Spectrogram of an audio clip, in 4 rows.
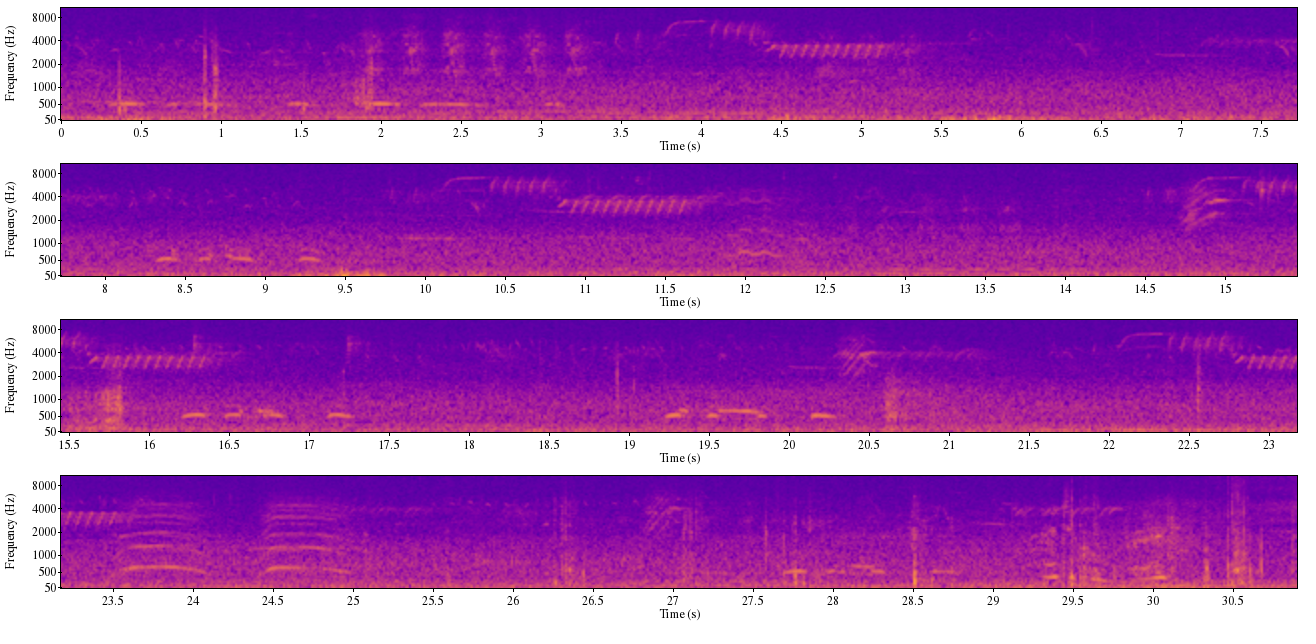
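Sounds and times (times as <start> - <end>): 
several birds chirping and singing outdoors: 0.0 - 13.8, 14.5 - 30.8
steady hum: 0.0 - 30.8.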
